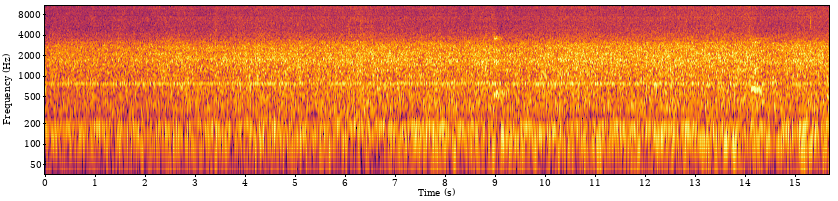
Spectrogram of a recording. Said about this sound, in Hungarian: Tehát egyszer nézzük, hogy néz ki a repülőgép, majd látjuk, hogy emelkedik felfele, meg lefele, meg halljuk, hogy számol vissza.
